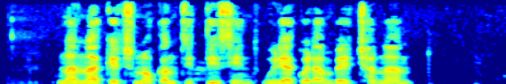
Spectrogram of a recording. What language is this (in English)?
Western Highland Purepecha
